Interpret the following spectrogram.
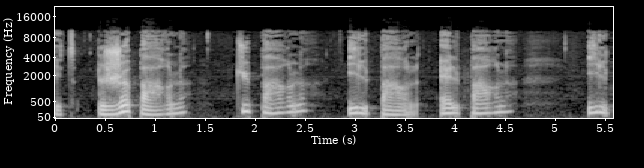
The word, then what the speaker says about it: parles: So it does mean that even if you write them differently, E, ES, and then ENT, you will pronounce them the same way.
